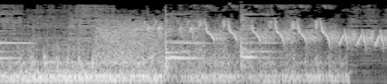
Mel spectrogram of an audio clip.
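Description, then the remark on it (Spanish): A European robin chirps in a quick run of high, falling notes over a steady low mechanical hum, the calls growing busier before stopping abruptly. “Ouvir o lonxe martillar o ferro, que prazer, e tamén de paso piar de algún papo rubio.”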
